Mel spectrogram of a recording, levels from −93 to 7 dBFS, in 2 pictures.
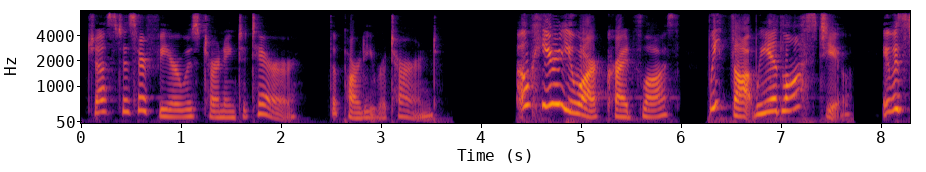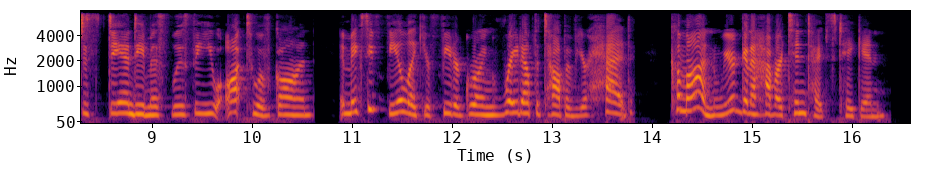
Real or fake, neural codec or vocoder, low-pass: real; none; 7.2 kHz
